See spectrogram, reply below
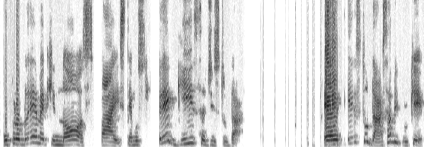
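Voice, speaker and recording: A woman's voice: on the high side, expressive, unhurried, slightly rough, no echo, poor audio. A woman hosting a parenting talk, speaking in an earnest, heartfelt way and repeating phrases for emphasis. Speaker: podcast host speaking to parents. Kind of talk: earnest advice monologue.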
